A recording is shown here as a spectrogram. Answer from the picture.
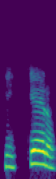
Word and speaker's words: Cicero: La C sonaba siempre como K. Si tenemos la palabra Cicero, debe de pronunciarse quiquero, que significa Cicerón.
